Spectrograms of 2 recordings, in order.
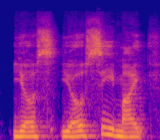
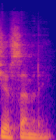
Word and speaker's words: Yosemite: I look at it Yosemite or yo Yosemite yo see Mike you'll see Mike but it's Yosemite right it's like uh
